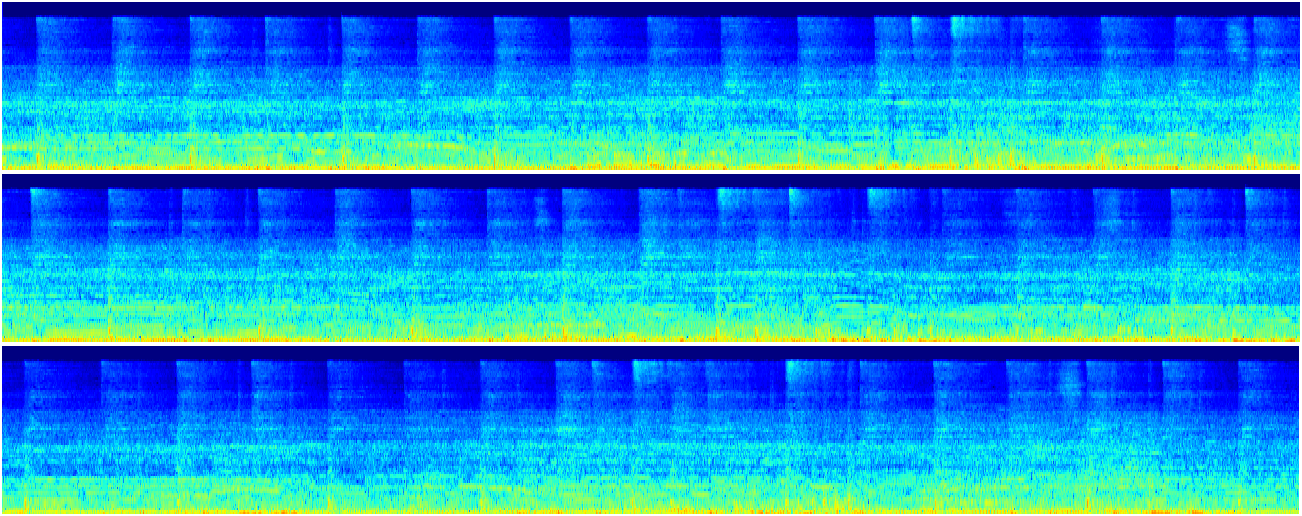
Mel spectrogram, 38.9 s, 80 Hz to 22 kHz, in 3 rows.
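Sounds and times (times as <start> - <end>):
bass guitar: 0.0 - 38.9
distorted electric guitars: 0.0 - 38.9
drum kit: 0.0 - 38.9.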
